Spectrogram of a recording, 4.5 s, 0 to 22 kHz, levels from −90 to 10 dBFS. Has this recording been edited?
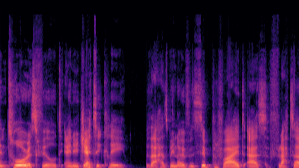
yes; 1 cut; at 2.2 s

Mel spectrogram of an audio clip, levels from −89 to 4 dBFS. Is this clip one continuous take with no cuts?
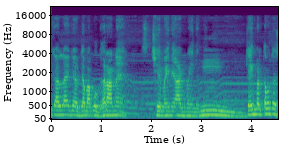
yes; 0 cuts

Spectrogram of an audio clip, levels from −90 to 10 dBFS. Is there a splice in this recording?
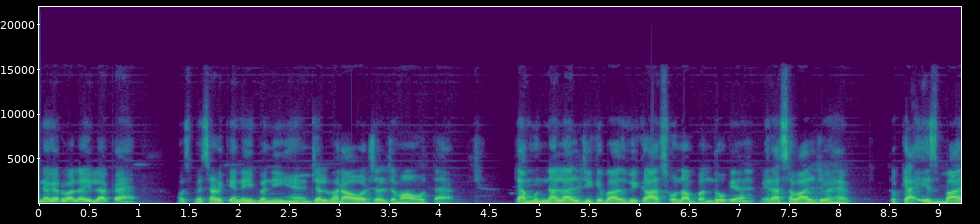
yes; 1 cut; at 7.3 s

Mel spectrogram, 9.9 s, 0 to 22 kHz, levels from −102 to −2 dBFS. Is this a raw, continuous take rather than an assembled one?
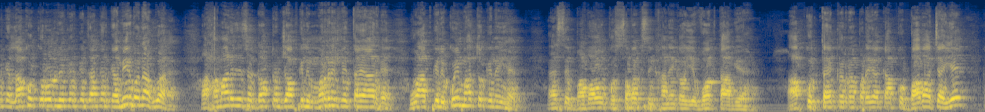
yes; 0 cuts

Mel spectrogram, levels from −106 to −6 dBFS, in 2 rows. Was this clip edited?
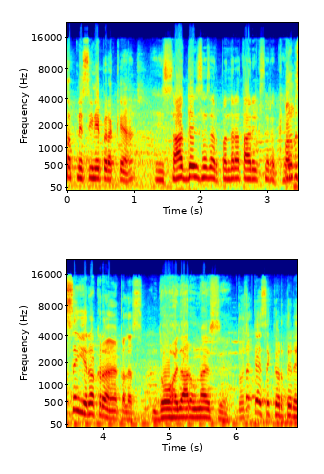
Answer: yes; 2 cuts; at 3.4 s, 6.1 s

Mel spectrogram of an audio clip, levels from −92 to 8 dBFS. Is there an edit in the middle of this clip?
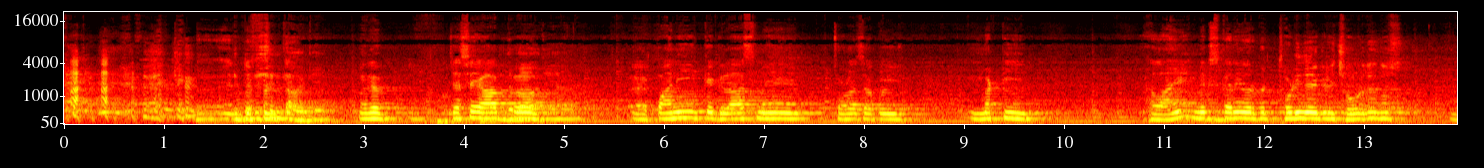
yes; 1 cut; at 1.3 s

